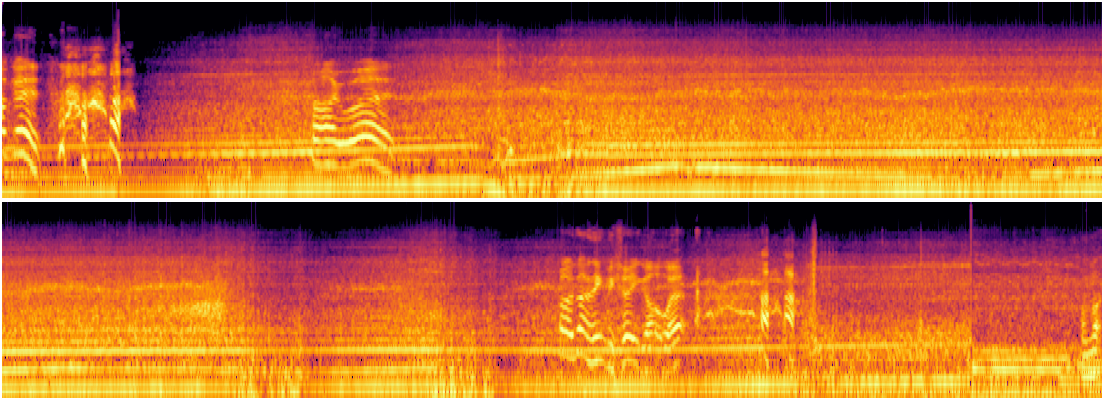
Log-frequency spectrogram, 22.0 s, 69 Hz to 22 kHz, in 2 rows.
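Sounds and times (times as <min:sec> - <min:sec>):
motorcycle engine running: 0:13.4 - 0:22.0.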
